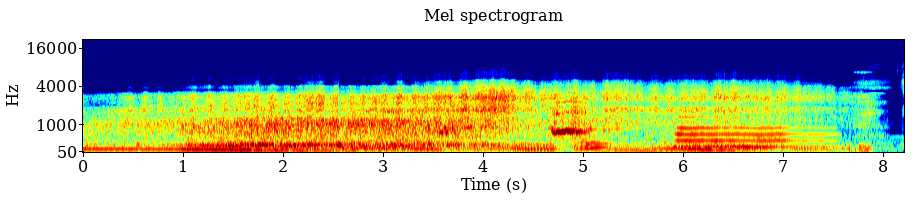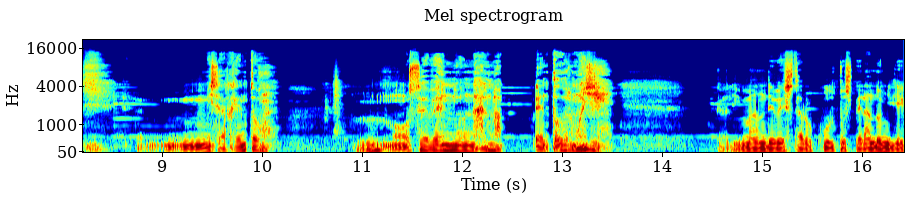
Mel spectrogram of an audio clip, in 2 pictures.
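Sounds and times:
car tires squealing while braking hard and skidding: 0:00.0 - 0:07.9
car engine running and idling: 0:00.0 - 0:08.5
speech: 0:09.6 - 0:10.2, 0:11.1 - 0:13.7, 0:14.6 - 0:16.4.

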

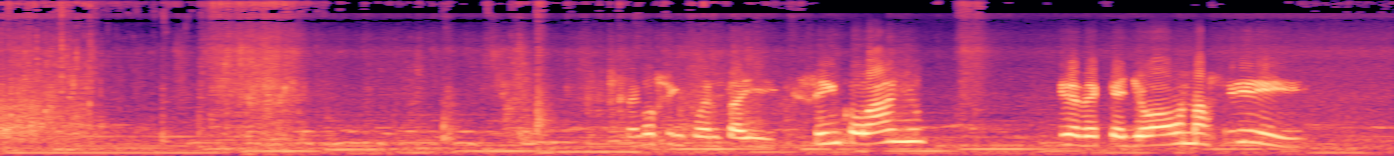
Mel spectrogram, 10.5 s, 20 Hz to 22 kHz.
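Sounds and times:
running and sloshing water as corozo palm fruits are washed in basins: 0:00.0 - 0:07.5
low hum: 0:00.0 - 0:10.4
speech: 0:04.7 - 0:07.0, 0:07.9 - 0:09.8.

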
